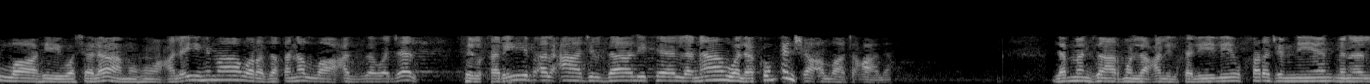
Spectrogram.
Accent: Najaf, Najaf Governorate, Iraq; كان أكو عندنا في النجف الأشرف في ذلك الزمان القديم

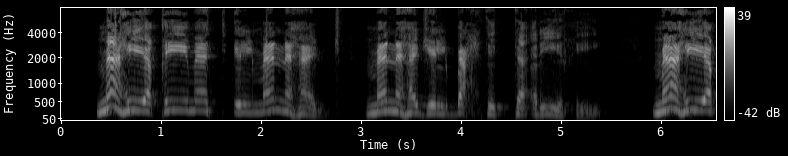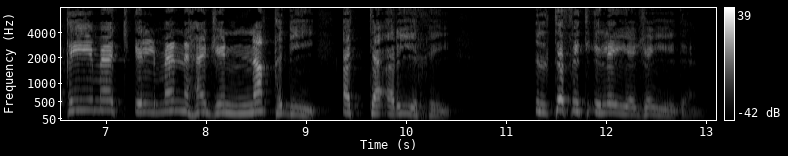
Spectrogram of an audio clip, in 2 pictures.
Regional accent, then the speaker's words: Iraq; إحنا كمجتمع عراقي وعندنا تاريخ، كيف نستفيد منه؟

